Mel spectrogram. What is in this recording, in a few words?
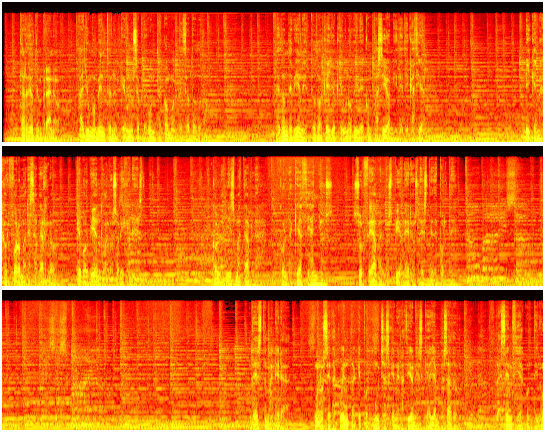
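male Spanish car commercial; ideasonora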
